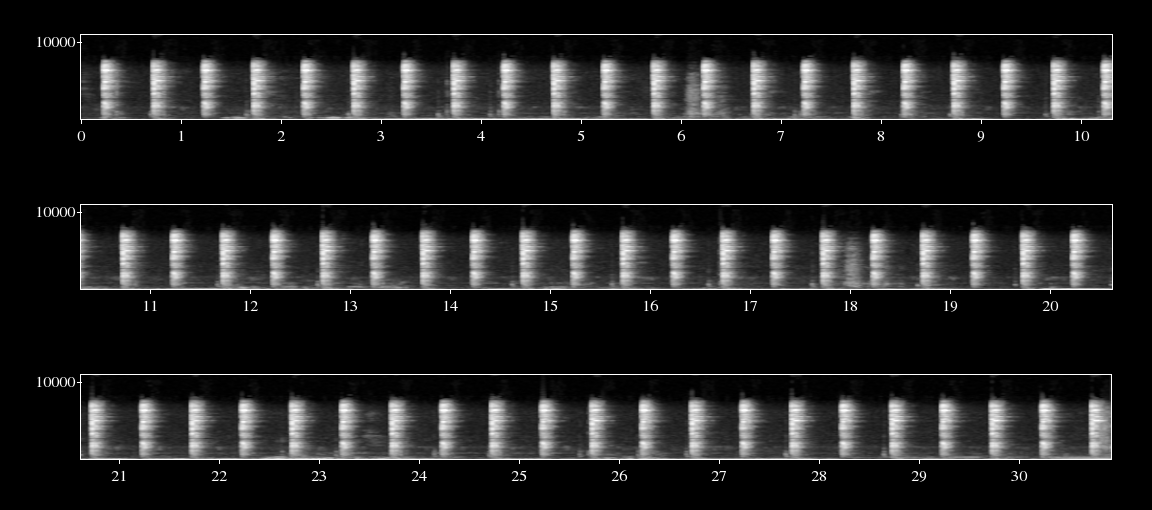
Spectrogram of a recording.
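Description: Metronome clicking steadily, about two clicks a second.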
